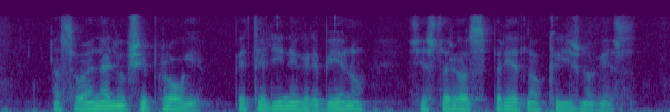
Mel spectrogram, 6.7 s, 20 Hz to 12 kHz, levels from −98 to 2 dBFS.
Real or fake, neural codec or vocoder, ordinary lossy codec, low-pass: real; none; none; 7.2 kHz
